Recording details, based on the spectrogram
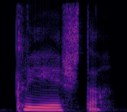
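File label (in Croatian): "klijesta", Hrvatski; Mrežnik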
